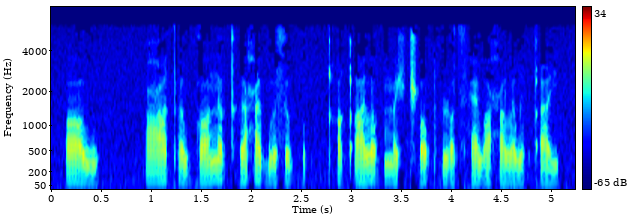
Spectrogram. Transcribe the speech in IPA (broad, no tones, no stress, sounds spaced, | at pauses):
ɒ w | ʕ ɑ tʼ ʌ w k ɒ n ʌ kʰ ə ħ ɜ ɓ ʊ s ʊ p | qʰ ʌ qʼ ʌ l ɔ p m æ ʃ t͡ʃʼ ɔ p k ɹ ɔ t͡sʰ æ w ɒ ħ ɔ l ʌ w i p qʼ i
